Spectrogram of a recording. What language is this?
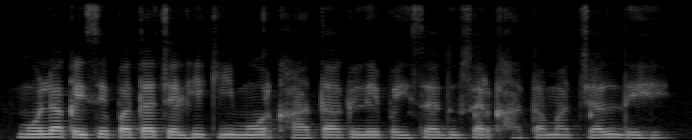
Chhattisgarhi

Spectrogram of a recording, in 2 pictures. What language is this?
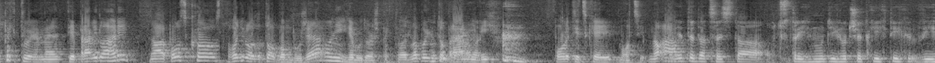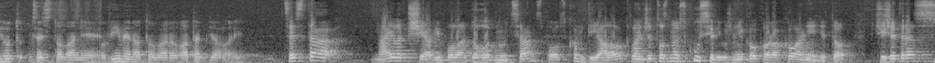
Slovak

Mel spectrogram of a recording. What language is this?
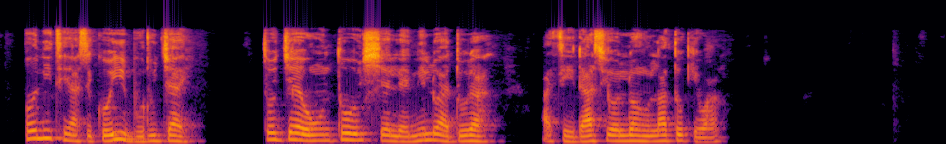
Yoruba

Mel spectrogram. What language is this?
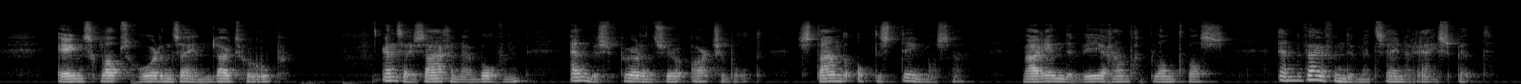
Dutch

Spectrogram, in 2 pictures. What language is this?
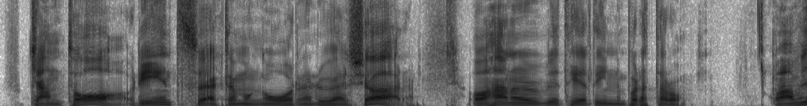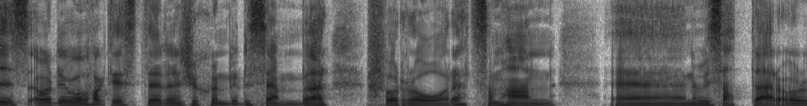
Swedish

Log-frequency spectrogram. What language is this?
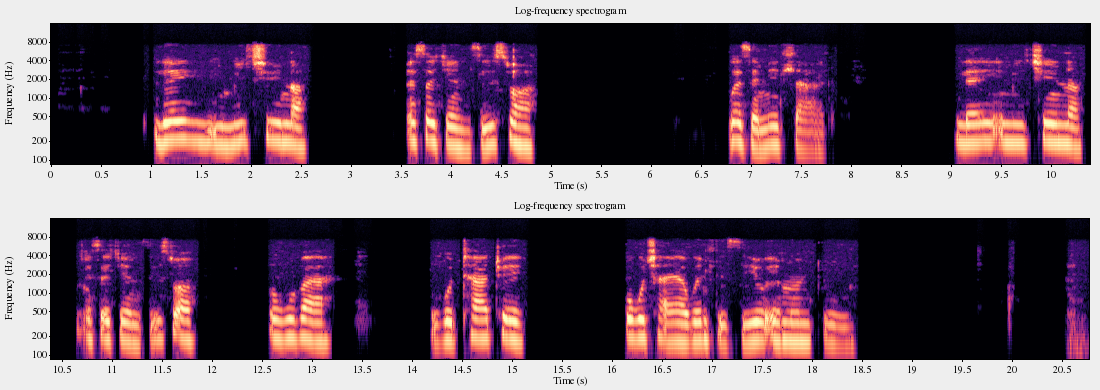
North Ndebele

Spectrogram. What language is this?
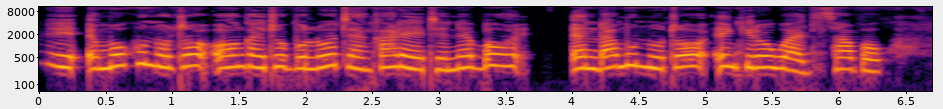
Masai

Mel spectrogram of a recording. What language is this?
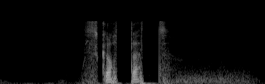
Norwegian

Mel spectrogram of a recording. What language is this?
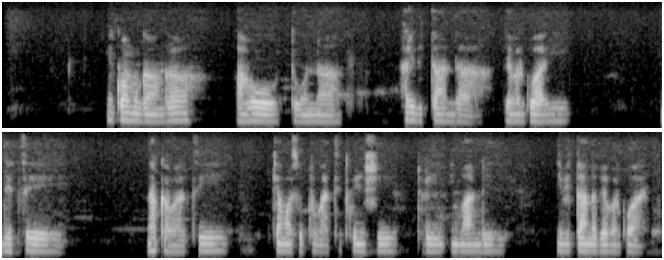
Kinyarwanda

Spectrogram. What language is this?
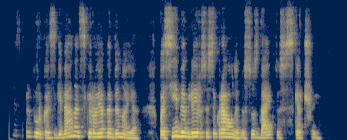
Lithuanian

